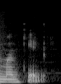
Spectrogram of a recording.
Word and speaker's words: Манкевич: Да, Манкевич у него на Е ударение. Правильно, Манкевич.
